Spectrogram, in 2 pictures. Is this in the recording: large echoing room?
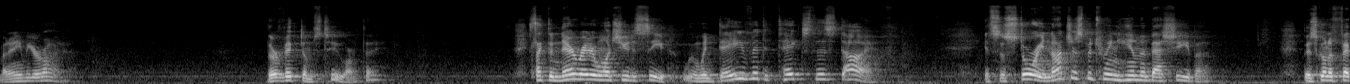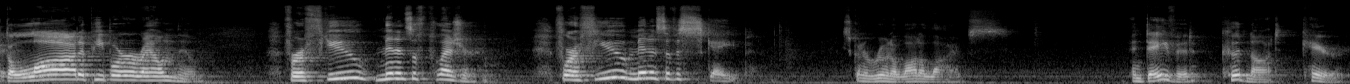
yes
